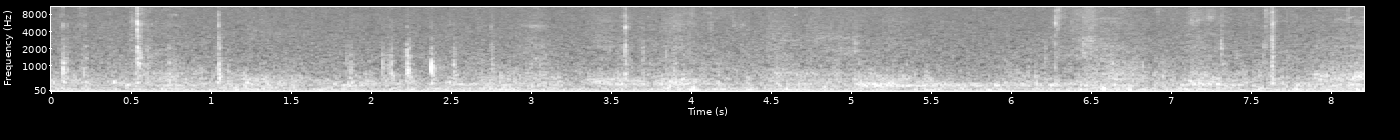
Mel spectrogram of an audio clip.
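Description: Faint, irregular small clicks and ticks as needle-nose pliers work a spring hose clamp and rubber fuel hose off a fuel pressure regulator.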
